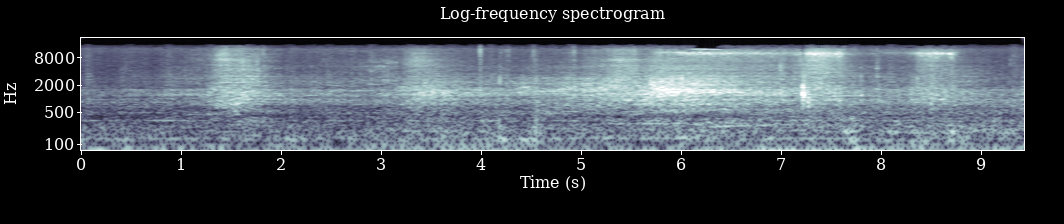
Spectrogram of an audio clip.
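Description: Low steady road and engine rumble heard from inside a slowly moving car, with hissing swells as oncoming vehicles pass; the loudest swell, about six seconds in, comes as a large dump truck goes by. A short click sounds a little after.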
